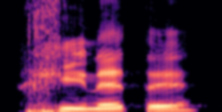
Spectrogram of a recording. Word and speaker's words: jinete: Jarra, jefe, gente, jinete, página, lo mismo. Jinete se escribe con J, página se escribe con G, pero los dos suenan ji, ji, con la garganta, ji.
